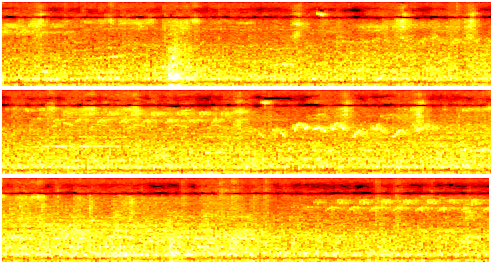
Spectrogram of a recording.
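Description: Faint outdoor ambience: a steady hiss with insects buzzing, a single click about a second in, and a brief high wavering chirp about six seconds in.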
